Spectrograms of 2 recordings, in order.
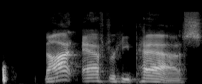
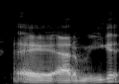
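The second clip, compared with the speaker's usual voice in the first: slow, deliberate, easy-paced, unhurried delivery; 5 semitones lower than usual. Attempting a Norm Macdonald impression while recalling a joke: Norm Macdonald impression. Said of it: "I don't know if I could do a Norm".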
